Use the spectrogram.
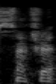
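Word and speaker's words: सत्रह: Indian movie 17 danger 17 in Hindi pronounced as satra and the word sounding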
